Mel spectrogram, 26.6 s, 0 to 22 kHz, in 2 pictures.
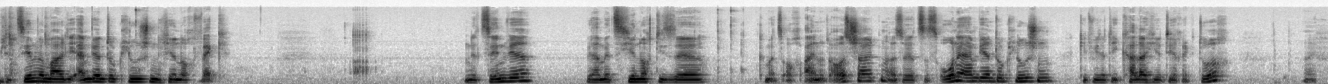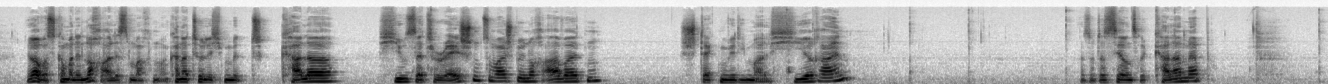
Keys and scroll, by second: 8.0 m, 13.0 m, 14.5 shift+a.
